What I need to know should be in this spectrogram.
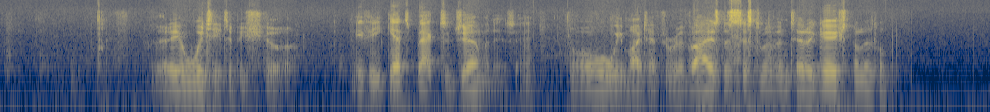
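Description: A man speaks calmly nearby.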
